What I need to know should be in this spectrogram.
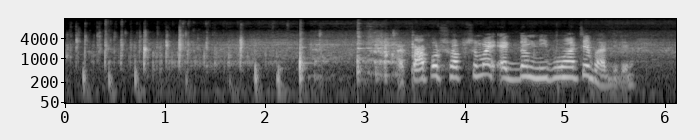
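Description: A metal slotted spoon scrapes against a wok.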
